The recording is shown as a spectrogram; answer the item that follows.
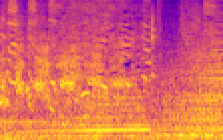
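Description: Cartoon robot monkeys chattering: a swarm of many quick, overlapping high chirps, thickest in the first second and a half, over a steady low held tone.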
